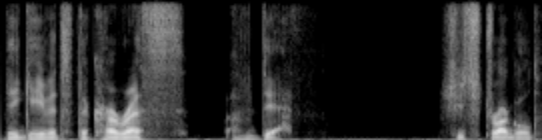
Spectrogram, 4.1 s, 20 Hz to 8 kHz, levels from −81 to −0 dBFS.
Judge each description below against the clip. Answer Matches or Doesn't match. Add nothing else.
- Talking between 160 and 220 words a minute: Doesn't match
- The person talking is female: Doesn't match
